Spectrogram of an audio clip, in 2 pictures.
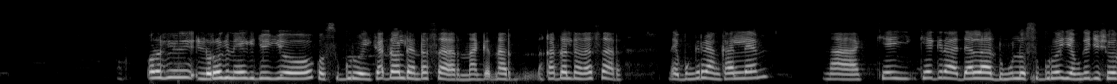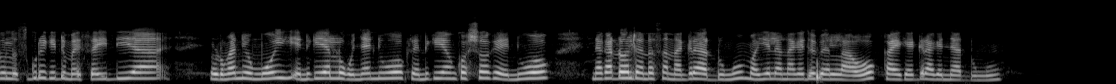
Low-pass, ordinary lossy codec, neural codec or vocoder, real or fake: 7.2 kHz; Opus, 32 kbps; none; real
